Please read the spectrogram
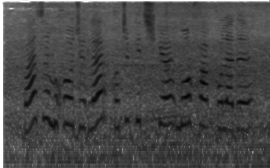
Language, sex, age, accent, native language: Uzbek, female, 25-34, Qashqadaryo, Uzbek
